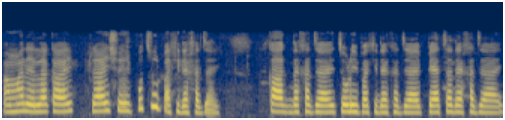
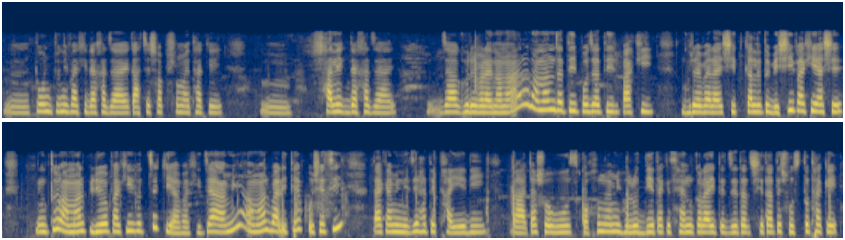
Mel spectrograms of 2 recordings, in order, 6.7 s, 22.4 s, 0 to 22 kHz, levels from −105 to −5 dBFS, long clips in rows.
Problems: background sounds at intervals, background conversations at intervals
